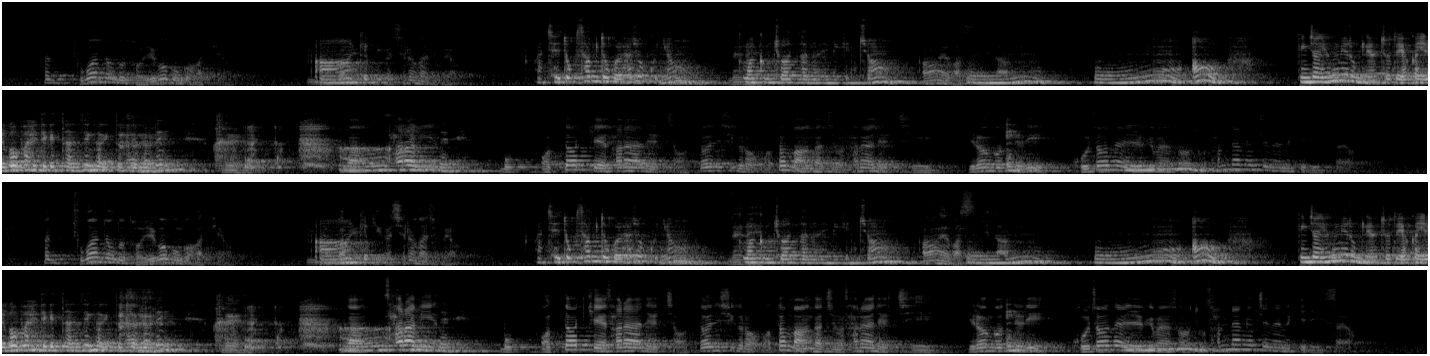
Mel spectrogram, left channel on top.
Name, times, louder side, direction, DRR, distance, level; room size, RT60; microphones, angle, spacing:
voice 1, 0.4-2.3 3.0-4.6 6.7-7.6 9.2-10.1 15.4-16.0 16.4-16.8 17.6-18.6 19.2-23.6 23.9-24.7 25.0-27.8, right 2 dB, 70° right, 7 dB, 2.4 m, -38 dB
voice 2, 3.1-3.6 5.3-6.9 7.4-8.9 9.6-10.4 10.9-12.5 13.0-16.0 16.4-18.9 24.3-24.5 25.5-26.3, equal, 5° left, 6 dB, 2.8 m, -31 dB
22.5 x 18.0 x 9.1 m, 1.1 s
head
